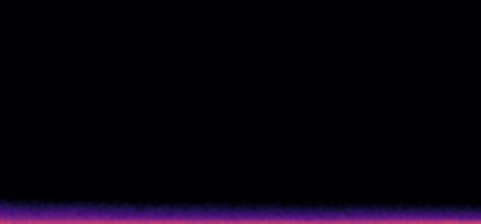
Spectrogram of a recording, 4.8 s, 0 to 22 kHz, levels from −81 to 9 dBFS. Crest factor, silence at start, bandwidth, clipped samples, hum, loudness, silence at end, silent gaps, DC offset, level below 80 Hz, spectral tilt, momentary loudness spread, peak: 14 dB; 0 s; 4.9 kHz; under 0.1%; none; -35 LUFS; 0 s; none; under 0.1%; -44 dBFS; -11.5 dB/octave; 4 LU; -20 dBFS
